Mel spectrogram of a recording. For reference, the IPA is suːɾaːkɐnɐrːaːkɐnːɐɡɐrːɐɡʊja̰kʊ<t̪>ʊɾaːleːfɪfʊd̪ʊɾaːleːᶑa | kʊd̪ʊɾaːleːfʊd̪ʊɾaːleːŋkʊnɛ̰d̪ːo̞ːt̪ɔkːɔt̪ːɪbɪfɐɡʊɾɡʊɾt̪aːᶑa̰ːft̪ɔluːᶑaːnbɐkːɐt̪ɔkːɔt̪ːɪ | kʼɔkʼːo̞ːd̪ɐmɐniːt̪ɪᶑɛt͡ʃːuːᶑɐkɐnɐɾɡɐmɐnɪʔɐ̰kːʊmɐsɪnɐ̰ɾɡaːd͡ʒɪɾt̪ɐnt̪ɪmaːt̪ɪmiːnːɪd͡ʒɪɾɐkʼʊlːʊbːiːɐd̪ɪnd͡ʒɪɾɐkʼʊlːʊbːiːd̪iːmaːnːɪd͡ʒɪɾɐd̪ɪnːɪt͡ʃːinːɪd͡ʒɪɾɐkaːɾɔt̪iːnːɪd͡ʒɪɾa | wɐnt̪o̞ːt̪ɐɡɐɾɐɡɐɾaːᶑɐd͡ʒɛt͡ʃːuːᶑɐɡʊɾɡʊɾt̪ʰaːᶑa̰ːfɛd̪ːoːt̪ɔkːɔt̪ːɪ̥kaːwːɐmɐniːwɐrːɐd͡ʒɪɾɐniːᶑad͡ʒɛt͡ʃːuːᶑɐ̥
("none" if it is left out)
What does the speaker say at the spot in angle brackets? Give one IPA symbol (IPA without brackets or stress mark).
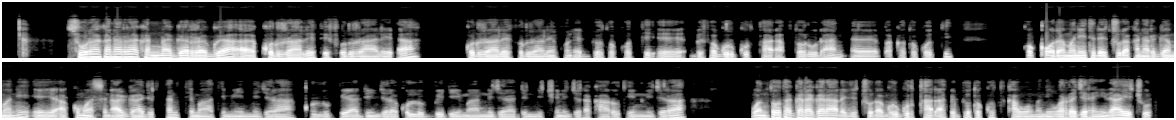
d̪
